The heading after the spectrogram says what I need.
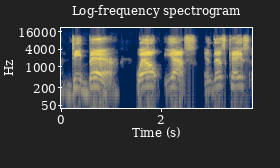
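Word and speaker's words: דבר: We have deber. Deber. Well, yes, in this case, dagesh forte. D-E-E-B-B-A-Y-R. Deber. And we've got BB sound, because that doubles that bet.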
